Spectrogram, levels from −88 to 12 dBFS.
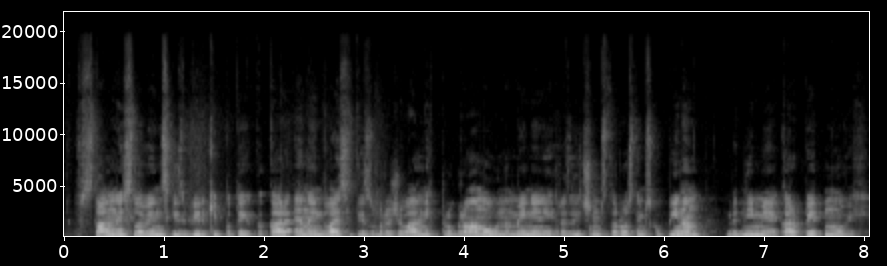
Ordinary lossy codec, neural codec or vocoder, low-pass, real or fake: none; vocoder, 44.1 kHz, 128 mel bands every 512 samples, BigVGAN v2; 19.8 kHz; fake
